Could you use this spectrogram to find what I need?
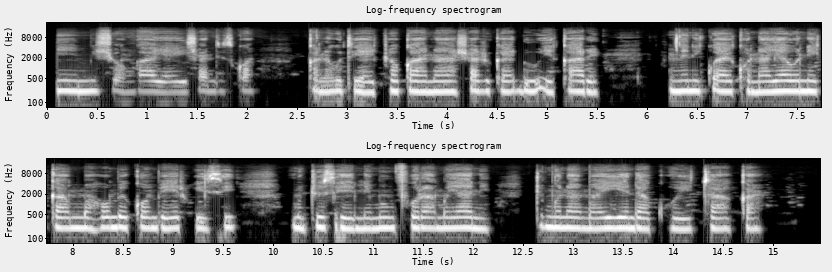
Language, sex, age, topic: Ndau, male, 18-24, health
